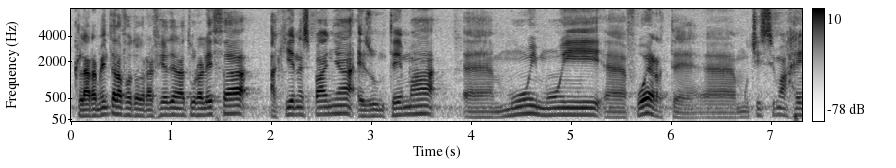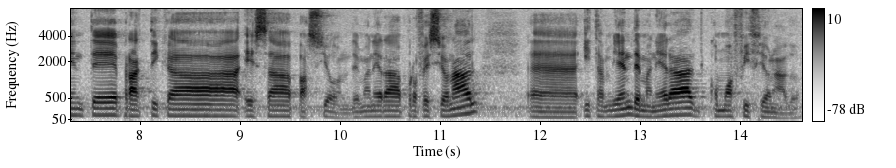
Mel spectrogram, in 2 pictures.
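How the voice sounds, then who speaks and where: A man's voice: mid-range voice, a little slow, a little hiss or hum. A man from Italy with an Italian accent, speaking Spanish as a second language in a conference presentation as an ornithologist, hesitant with many fillers and restarts.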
